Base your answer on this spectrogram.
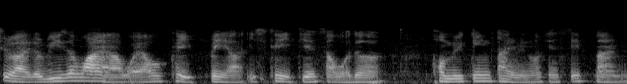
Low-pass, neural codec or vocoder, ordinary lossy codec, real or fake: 5.4 kHz; codec, 16 kHz, 6 kbps, DAC; Opus, 64 kbps; fake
